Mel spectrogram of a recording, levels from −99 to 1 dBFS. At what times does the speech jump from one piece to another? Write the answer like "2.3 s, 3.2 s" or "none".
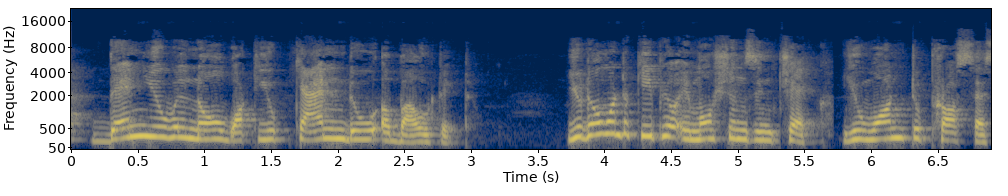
5.7 s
